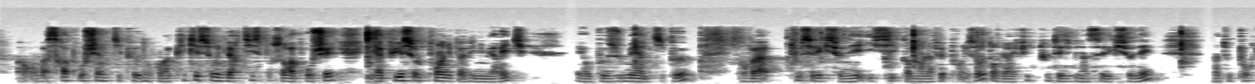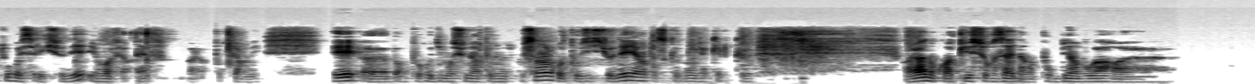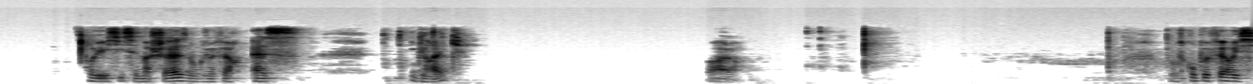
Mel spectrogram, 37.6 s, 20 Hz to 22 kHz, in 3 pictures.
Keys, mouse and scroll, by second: 0.1 scroll up 1, 0.4-2.5 scroll down 1, 2.5-3.8 right drag, 4.8-5.9 scroll up 1, 5.9-6.3 scroll down 1, 6.3-7.9 middle drag, 8.3-10.0 right drag, 9.1-10.8 middle drag, 10.8-11.7 scroll down 1, 11.7-13.4 middle drag, 13.5 middle click, 13.9 f, 14.8-16.5 middle drag, 18.1 KP_7, 20.4 Tab, 22.0 z, 24.3-27.2 middle drag, 29.0 s, 33.6-35.4 middle drag, 36.8 Tab.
